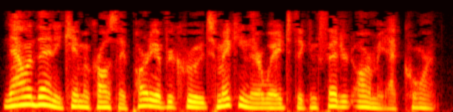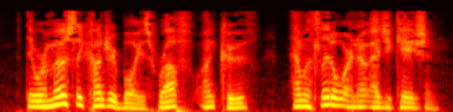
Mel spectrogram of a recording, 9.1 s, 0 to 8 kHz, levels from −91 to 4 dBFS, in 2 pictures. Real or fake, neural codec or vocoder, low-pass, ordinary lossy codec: fake; codec, 16 kHz, about 1 kbps, DyCAST, with the encoder's durations; 7.2 kHz; MP3, 24 kbps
